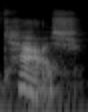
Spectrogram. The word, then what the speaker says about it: cache: Yeah, I heard someone pronouncing this word as cache. This is cash.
